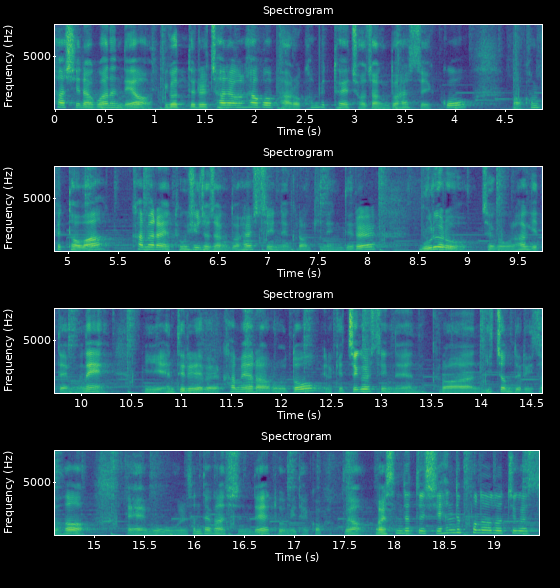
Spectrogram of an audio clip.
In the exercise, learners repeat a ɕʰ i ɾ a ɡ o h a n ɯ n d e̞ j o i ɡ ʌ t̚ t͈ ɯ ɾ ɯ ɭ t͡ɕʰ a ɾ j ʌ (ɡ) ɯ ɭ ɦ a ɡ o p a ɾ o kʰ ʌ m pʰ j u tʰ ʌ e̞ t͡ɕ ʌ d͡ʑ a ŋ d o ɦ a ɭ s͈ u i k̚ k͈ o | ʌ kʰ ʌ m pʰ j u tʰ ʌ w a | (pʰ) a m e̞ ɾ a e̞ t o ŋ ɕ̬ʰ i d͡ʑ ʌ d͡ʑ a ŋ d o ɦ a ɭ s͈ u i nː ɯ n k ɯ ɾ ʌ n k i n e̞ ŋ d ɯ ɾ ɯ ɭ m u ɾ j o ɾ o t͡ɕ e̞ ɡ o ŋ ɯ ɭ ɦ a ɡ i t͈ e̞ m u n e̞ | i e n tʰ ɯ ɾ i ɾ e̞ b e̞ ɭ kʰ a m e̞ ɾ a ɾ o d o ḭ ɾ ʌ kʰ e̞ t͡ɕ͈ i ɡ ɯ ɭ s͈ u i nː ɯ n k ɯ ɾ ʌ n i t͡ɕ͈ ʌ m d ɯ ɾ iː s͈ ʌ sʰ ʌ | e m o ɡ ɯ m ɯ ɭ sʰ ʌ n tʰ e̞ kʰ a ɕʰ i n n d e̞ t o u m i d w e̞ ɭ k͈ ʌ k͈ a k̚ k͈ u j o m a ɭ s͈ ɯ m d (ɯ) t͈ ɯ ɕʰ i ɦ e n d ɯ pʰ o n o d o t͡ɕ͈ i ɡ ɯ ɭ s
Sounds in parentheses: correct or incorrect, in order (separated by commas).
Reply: incorrect, incorrect, correct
